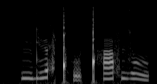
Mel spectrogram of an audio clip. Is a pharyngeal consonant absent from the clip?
no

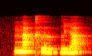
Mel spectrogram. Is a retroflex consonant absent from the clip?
yes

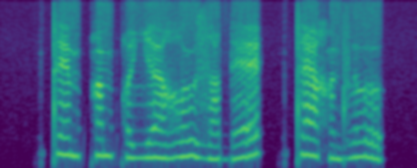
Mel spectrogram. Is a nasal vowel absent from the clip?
no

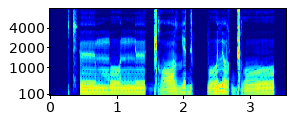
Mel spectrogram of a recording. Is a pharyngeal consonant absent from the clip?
yes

